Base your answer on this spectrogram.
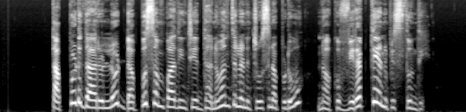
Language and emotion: Telugu, disgusted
